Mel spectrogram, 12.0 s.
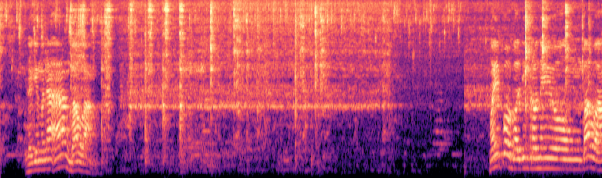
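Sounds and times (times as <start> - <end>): garlic sizzling in hot oil: 0.0 - 12.0
metal spatula scraping a wok: 1.4 - 6.6.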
